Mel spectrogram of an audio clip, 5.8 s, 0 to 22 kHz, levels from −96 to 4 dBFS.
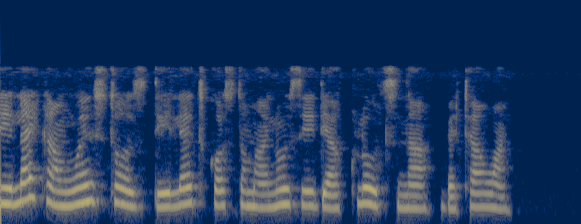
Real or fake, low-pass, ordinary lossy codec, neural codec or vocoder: real; 7.2 kHz; none; none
